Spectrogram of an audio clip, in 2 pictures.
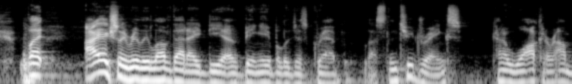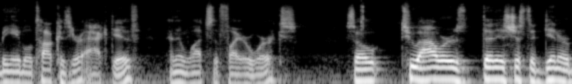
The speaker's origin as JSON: {"language": "English", "town": "Northbrook", "region": "Illinois", "country": "United States", "said": "I'm from Northbrook"}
